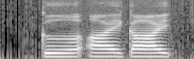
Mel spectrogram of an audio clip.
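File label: "gai" bopomofo, Chinese; phonetics; bpmf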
